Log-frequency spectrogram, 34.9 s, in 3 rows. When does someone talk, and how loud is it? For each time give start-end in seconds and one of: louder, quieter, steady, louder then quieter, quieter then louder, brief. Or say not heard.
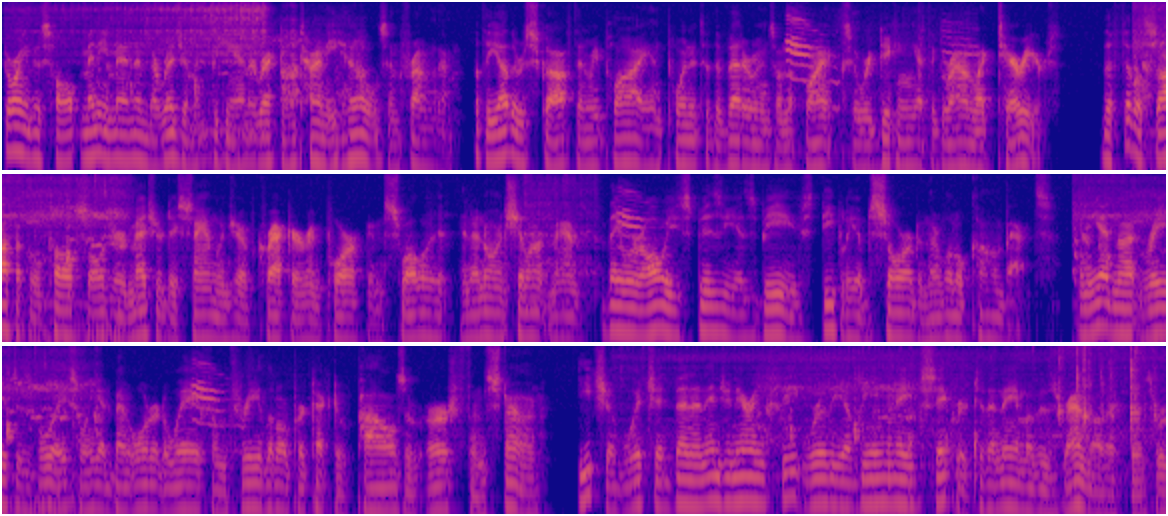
0.0-34.8 steady.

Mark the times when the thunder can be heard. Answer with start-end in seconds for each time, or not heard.
not heard.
